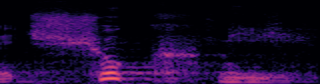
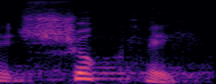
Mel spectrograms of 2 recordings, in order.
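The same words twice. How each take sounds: First: Low, slow imitated German voice; German accent. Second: Higher imitated German voice; German accent. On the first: Missionary recounting God's word, low slow German accent. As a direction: draw it out in a mock German accent. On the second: Missionary repeating his reaction, higher German accent. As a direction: lift it in a mock German accent. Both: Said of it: "in the same German voice".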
